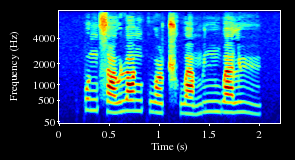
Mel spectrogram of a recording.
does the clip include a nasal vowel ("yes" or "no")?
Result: no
